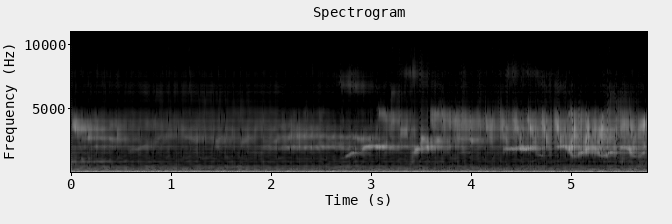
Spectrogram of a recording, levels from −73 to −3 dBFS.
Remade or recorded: remade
